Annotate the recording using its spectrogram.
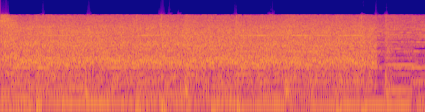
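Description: Football stadium crowd roaring just after a goal, over background music with a steady bass line. The roar cuts off suddenly near the end.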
